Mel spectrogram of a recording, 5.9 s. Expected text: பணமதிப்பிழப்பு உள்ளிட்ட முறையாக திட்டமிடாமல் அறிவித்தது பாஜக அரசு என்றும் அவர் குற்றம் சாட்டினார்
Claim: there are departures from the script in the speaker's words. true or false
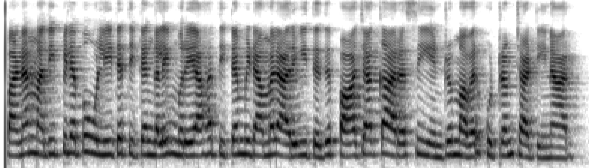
true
